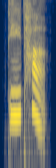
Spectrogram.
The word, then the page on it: 低碳: dī tàn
